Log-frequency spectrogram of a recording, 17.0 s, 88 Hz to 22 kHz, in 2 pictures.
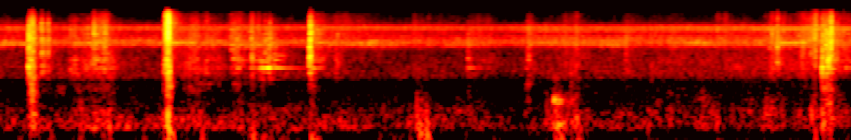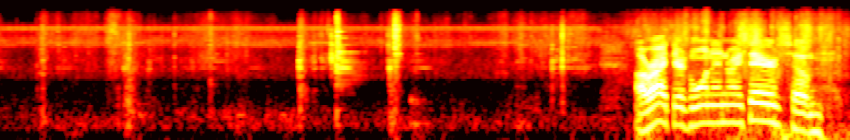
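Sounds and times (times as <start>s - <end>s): insects chirring: 0.0s - 17.0s
faint scrapes and knocks: 0.3s - 3.4s, 13.5s - 14.6s.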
